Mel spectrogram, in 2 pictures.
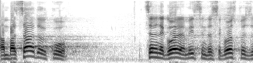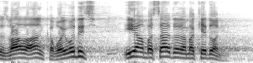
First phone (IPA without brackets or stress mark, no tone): a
